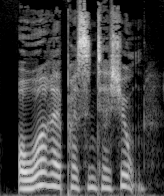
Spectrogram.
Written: overrepræsentation

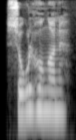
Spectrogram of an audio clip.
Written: solhungrende

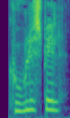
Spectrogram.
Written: kuglespil

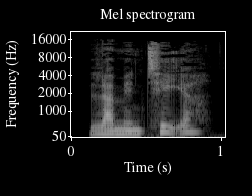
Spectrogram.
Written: lamentere

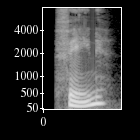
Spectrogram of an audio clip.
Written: fane

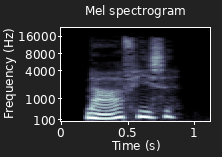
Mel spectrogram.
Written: narrefisse

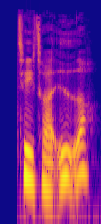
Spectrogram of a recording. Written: tetraeder

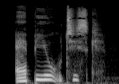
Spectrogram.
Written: abiotisk

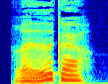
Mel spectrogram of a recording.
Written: redegøre

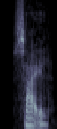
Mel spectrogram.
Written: SEJLENES

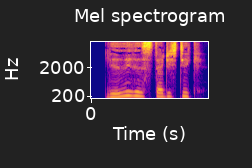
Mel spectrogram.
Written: ledighedsstatistik

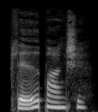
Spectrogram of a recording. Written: pladebranche

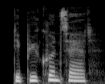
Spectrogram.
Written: debutkoncert

